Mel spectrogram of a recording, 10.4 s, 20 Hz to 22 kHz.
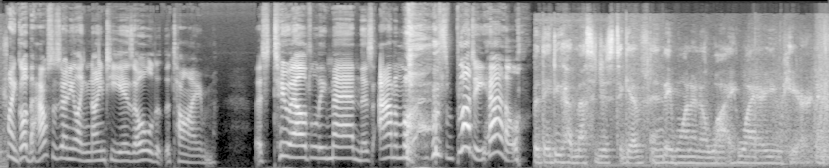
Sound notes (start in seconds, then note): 5.0 laughs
